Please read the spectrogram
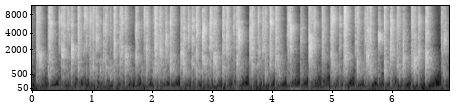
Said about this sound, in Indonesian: Tepuk tangan untuk semua.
